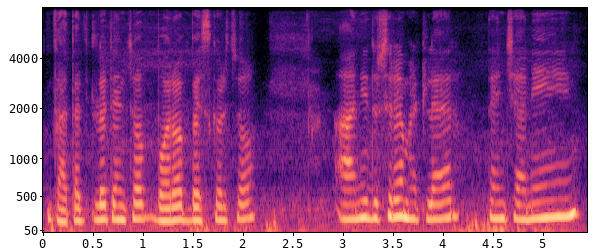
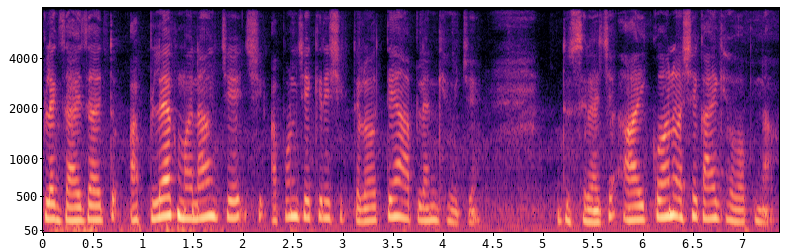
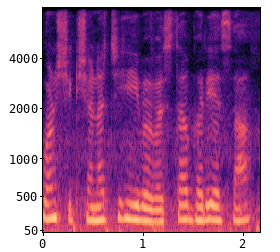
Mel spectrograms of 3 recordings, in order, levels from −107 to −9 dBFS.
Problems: background sounds at intervals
